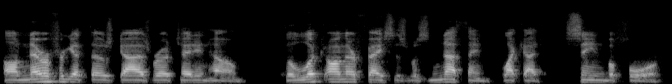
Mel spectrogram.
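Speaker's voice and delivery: ordinary delivery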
